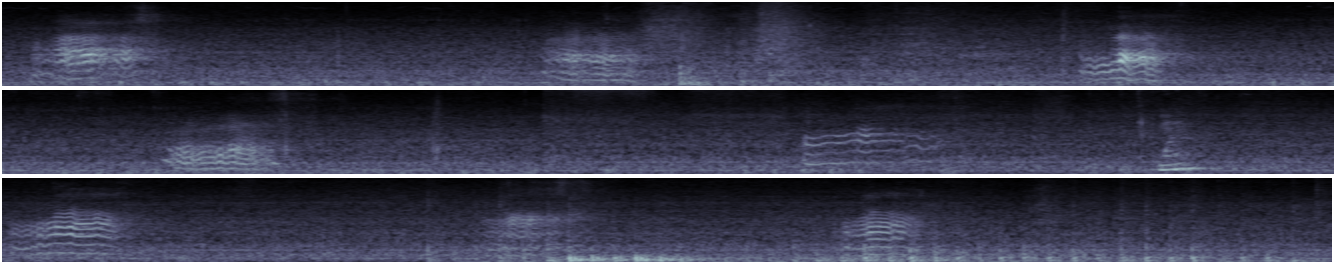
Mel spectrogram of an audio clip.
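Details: Feral female cat in her first heat cycle, rolling while a person pets her lower back, caterwauls repeatedly: about ten wavering, drawn-out yowls with shaky harmonics, spaced one to three seconds apart, over a low indoor hum with faint rustling.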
